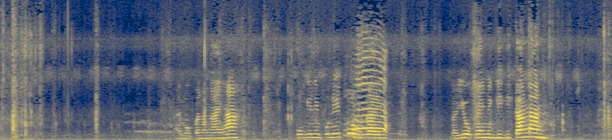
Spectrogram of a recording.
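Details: Goats at a goat pen late at night, giving a series of wavering, tremulous bleats in bursts of a second or so, separated by short pauses, with faint background noise between calls.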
